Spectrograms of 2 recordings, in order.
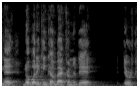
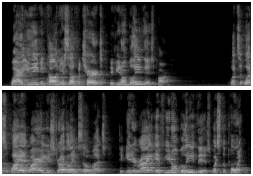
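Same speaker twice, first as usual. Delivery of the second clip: play-acted sarcastic tone, raised and pitched up; 7 semitones higher, 7 dB louder than usual. A speaker acts out what a writer said to a church; acting out sarcasm. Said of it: "He's being sarcastic with them".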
